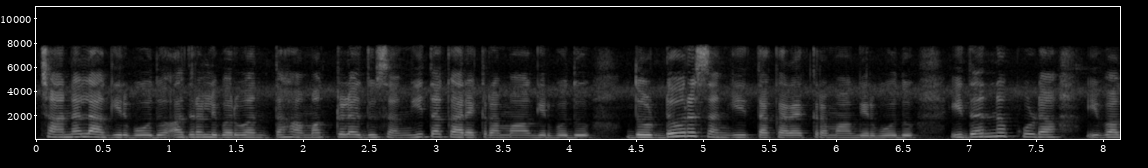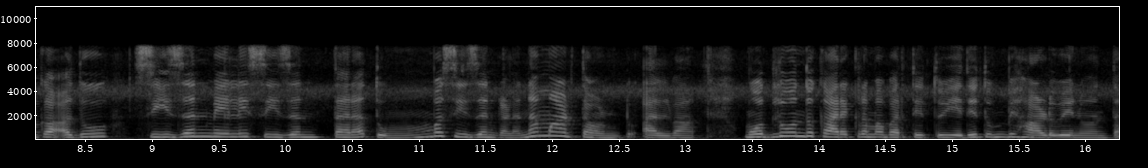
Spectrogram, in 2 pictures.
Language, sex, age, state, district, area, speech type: Kannada, female, 18-30, Karnataka, Shimoga, rural, spontaneous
